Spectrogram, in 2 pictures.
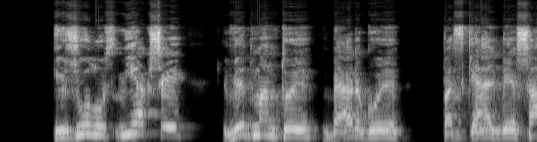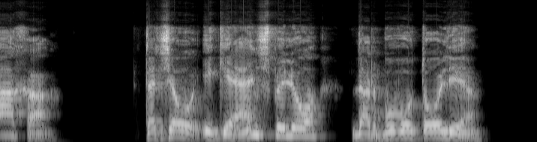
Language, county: Lithuanian, Marijampolė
